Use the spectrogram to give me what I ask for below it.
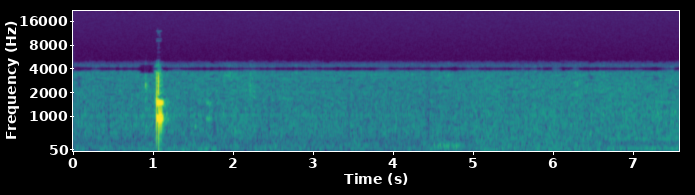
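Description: A single short telephone keypad beep rings out once on a conference call, sharp and clear against faint background hiss, with near silence afterwards.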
